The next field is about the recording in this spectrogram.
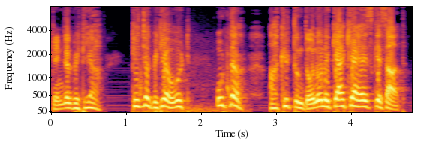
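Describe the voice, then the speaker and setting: A man's voice: fairly high pitch, lively intonation, moderate pace, darkish tone, husky, soft background music, pitched above the performer's own voice. A man voicing a worried, protective middle-aged father in a melodramatic storybook tale, urgent and distressed. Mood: alarmed.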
